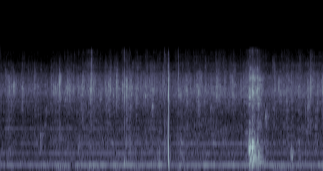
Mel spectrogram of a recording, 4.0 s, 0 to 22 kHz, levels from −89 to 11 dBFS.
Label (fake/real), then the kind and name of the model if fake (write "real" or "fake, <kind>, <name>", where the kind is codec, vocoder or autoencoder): real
